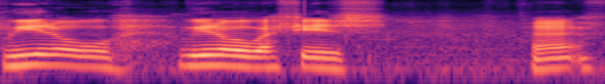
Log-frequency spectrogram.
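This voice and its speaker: A Scottish man with a slightly high voice talks slowly in an off-the-cuff vlog. His delivery is hesitant and rambling, searching for words as he goes. A faint noise of vehicles sits behind him. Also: steady tone, a bit bright, low-quality recording. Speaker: vlogger. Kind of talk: unscripted solo vlog commentary.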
